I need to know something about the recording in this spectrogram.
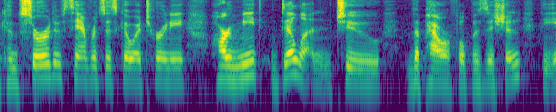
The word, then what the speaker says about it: Dhillon: Joe great to see you am I pr pronouncing her name right Dylan Dylan yes okay very good all right so uh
